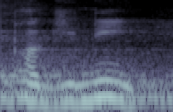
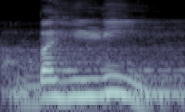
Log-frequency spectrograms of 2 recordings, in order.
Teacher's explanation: भगिनी जिसमें महाप्राण है लेकिन उसको आसान करने के लिए इन्होंने भगिनी का बहिणी शब्द प्रयोग करना प्रारंभ कर दिया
